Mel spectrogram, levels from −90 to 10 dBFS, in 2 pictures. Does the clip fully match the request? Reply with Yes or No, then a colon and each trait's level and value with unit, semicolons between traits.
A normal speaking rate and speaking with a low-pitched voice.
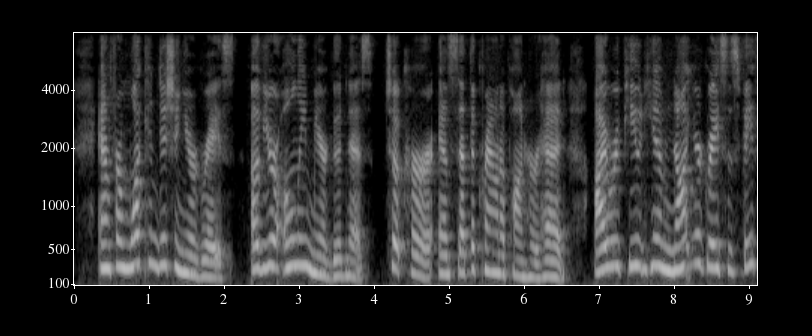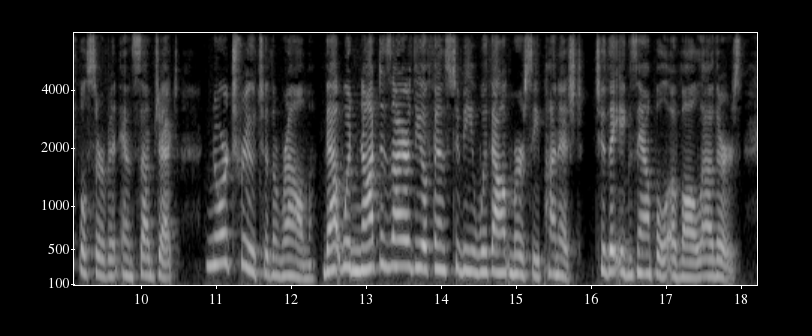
No: average, 170 wpm; high, 235 Hz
